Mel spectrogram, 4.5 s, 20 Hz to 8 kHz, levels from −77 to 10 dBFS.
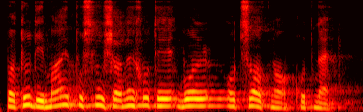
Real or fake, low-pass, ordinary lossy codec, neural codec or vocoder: fake; none; none; codec, 16 kHz, 4 kbps, FunCodec, trained on LibriTTS, 50 frames a second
